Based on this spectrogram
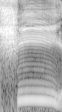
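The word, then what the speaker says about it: し: oh didn't know that oh it's pronounced she uh four also means she and nine is cou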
